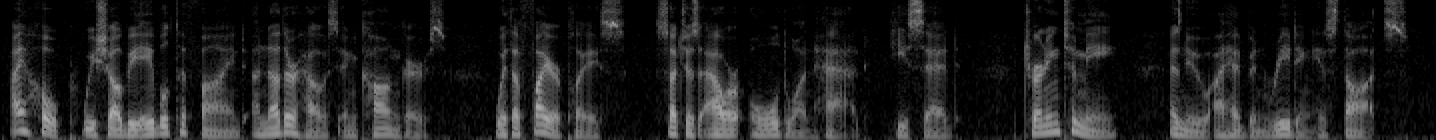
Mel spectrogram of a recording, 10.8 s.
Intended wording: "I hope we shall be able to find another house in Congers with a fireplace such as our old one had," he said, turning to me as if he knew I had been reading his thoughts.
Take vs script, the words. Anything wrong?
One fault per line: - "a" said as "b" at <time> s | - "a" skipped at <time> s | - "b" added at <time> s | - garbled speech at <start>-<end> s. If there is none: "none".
- "if he" skipped at 8.9 s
